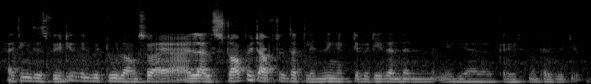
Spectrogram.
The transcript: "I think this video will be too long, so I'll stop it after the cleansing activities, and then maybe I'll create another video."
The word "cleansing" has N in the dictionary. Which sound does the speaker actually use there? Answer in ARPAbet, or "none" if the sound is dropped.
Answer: N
